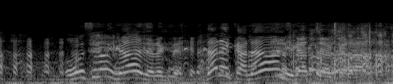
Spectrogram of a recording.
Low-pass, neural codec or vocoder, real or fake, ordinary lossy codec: 7.2 kHz; none; real; none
